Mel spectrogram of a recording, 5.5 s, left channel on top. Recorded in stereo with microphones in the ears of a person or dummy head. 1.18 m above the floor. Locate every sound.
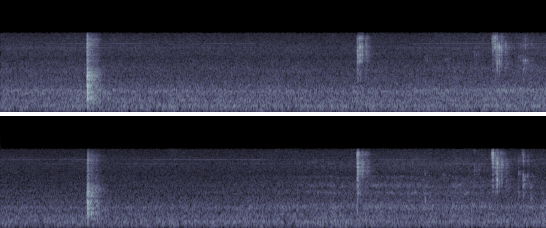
0.9 s a clap: 85° left, 1.8 m
3.6 s chewing: 40° right (ahead or behind), 2.5 m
